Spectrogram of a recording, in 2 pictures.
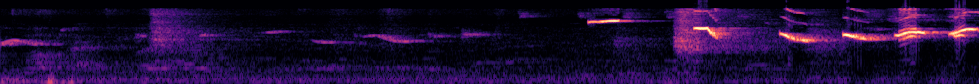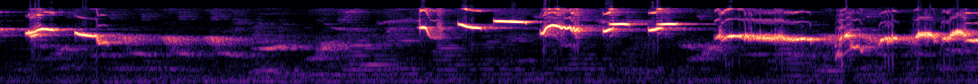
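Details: Prolific Oriental magpie-robin song full of fill phrases, a master track for training birds: a few soft notes early, then from midway a strong run of clear whistles and chirps, a short lull, and another fast burst.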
